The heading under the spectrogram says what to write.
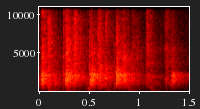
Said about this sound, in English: Let's give them all a nice round of applause.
